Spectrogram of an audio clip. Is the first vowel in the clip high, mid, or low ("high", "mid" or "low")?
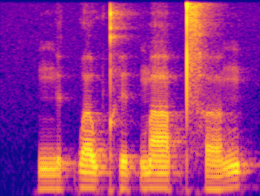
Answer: high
